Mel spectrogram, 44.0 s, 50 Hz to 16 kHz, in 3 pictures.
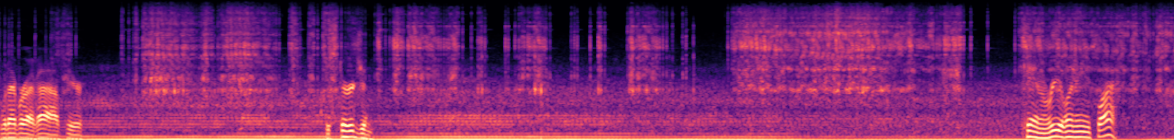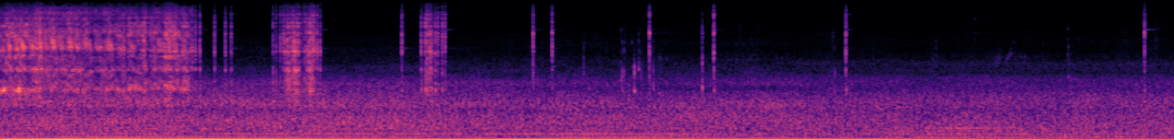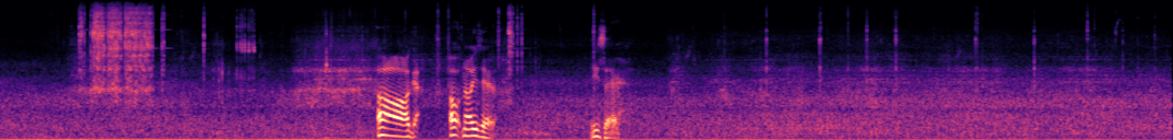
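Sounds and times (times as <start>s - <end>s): fishing reel drag buzzing: 0.0s - 18.8s, 19.7s - 20.4s, 30.0s - 36.5s, 37.6s - 44.0s
reel clicks: 0.0s - 18.9s, 19.6s - 24.4s, 25.0s - 29.4s, 30.0s - 37.0s, 37.6s - 44.0s
steady low hum: 0.0s - 44.0s.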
